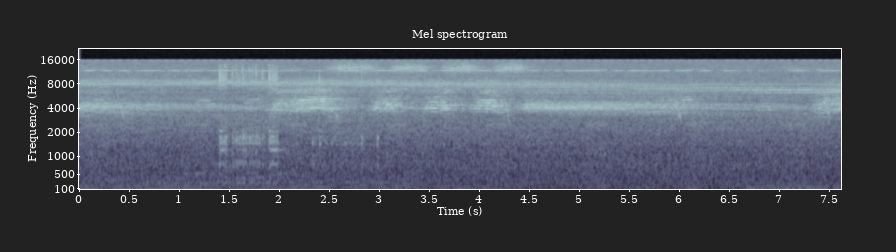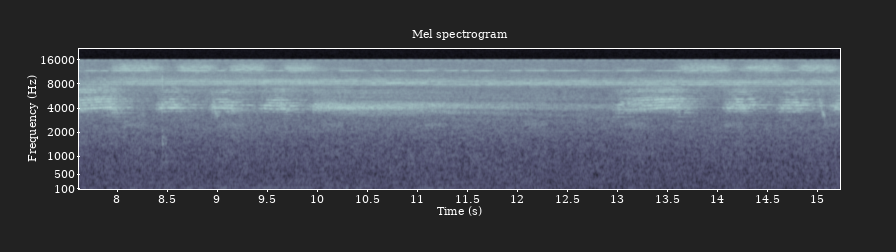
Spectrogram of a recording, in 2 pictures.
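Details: Recorded 24 July 2016, a robust cicada sings repeated phrases of rapid high pulses, each burst swelling then breaking off, against a continuous high insect whine and low background rumble.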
